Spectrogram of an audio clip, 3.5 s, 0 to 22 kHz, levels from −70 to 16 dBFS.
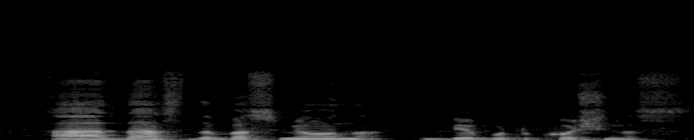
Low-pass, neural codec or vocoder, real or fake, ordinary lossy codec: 10.8 kHz; none; real; AAC, 64 kbps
